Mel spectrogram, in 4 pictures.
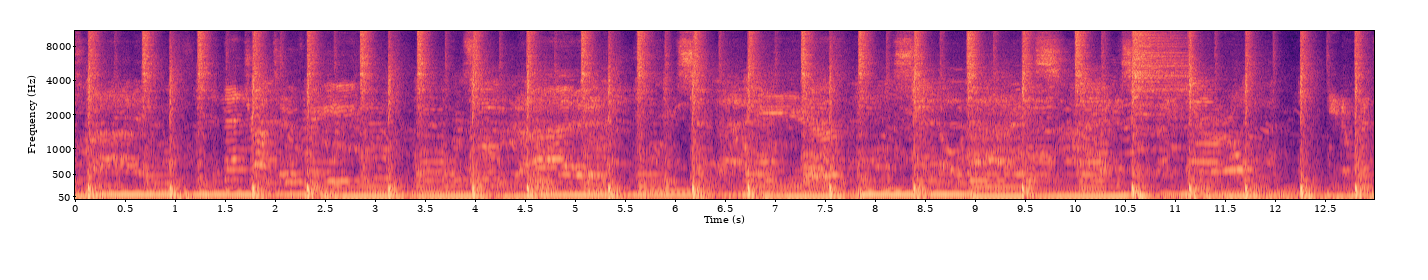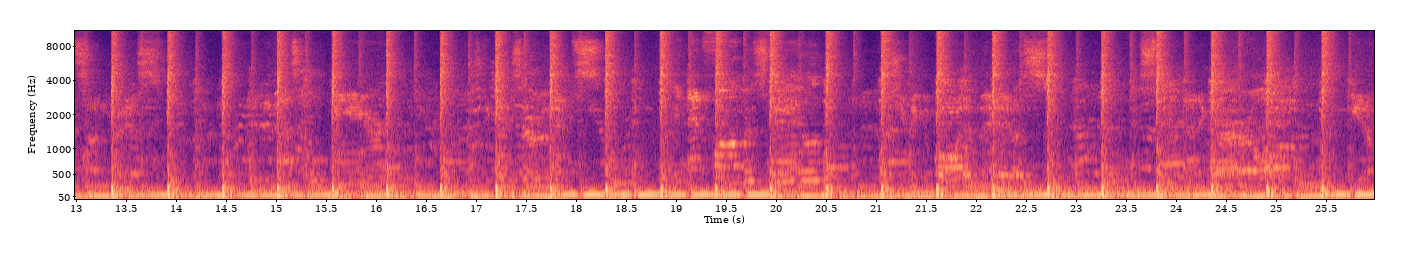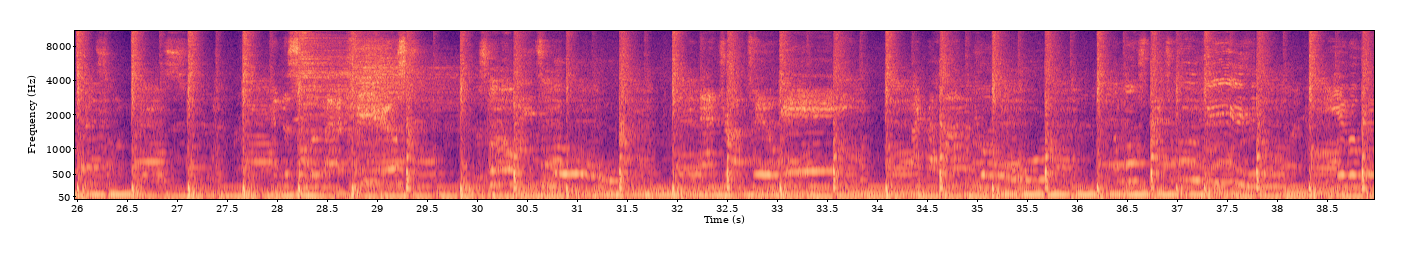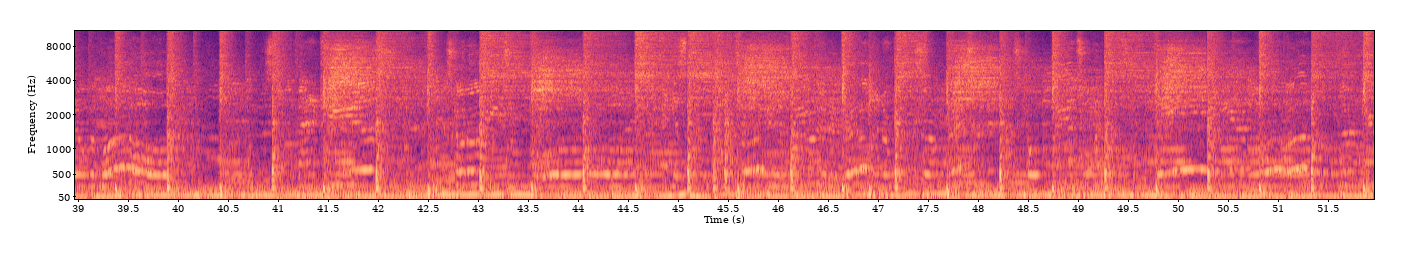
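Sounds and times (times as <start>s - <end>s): drum kit beat: 0.0s - 51.9s
live rock band playing: 0.0s - 51.9s.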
